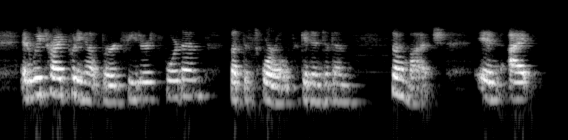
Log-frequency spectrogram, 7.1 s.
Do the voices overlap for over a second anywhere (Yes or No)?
No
